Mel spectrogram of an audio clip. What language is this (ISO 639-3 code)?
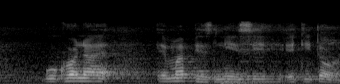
ssw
